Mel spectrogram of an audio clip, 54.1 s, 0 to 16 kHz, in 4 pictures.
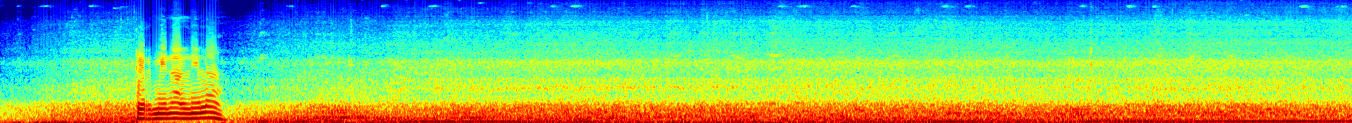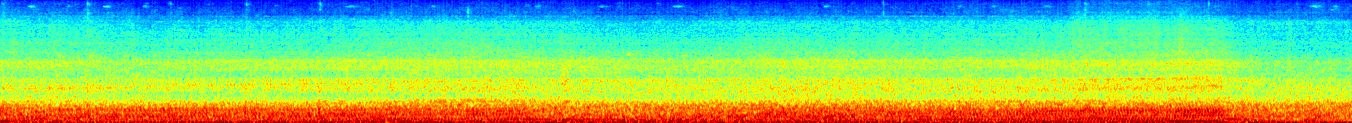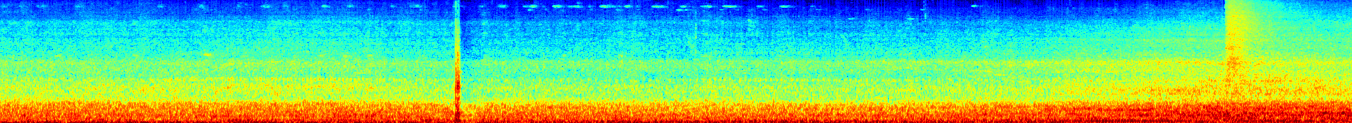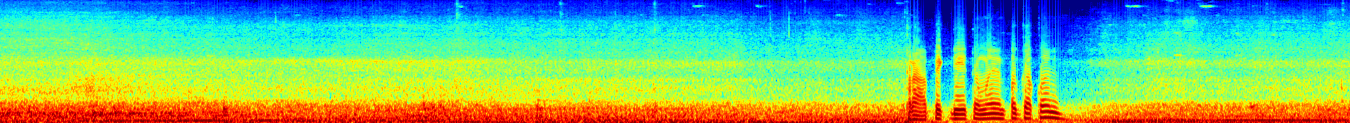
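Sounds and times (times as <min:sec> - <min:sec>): engine rumble and road noise: 0:00.0 - 0:54.0.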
